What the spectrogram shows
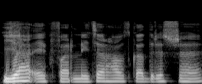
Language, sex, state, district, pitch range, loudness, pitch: Hindi, male, Jharkhand, Garhwa, 135-140 Hz, -18 LUFS, 140 Hz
